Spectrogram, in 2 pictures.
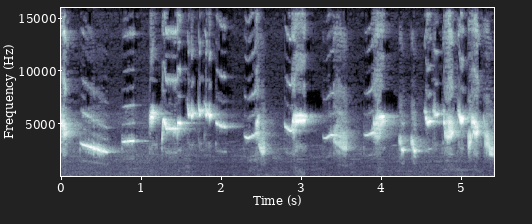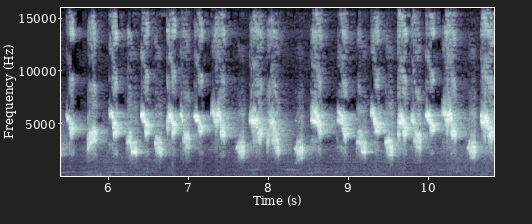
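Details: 'Isian lokalan' song from a Mongolian lark: a few slower whistled and chirped phrases open, then a rapid, busy chatter of high notes runs without pause to the end.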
